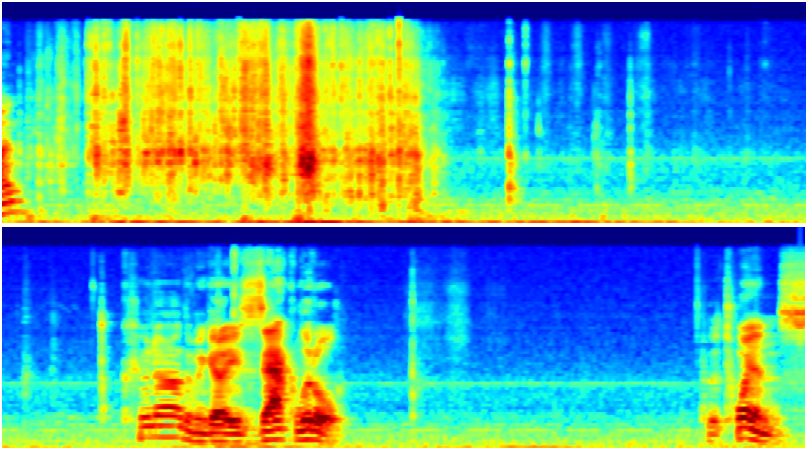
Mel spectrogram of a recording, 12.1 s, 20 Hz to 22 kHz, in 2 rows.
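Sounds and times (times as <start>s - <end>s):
foil pack crinkling: 0.3s - 3.4s.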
